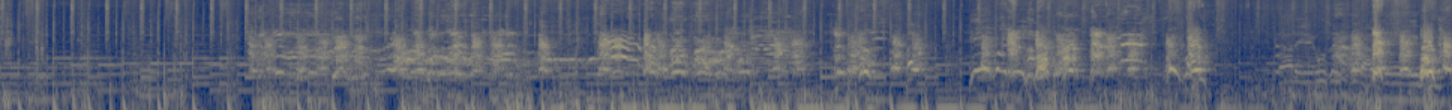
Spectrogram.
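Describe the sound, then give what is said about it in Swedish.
A chorus of husky sled dogs in a kennel yard right beside a house in Åre, Sweden, barks and yips continuously, many excited voices overlapping in a dense, energetic racket, with occasional whimpers and a person speaking amid the noise. “Innan vi går in i huset som man har byggt själv besöker vi hundgården som ligger precis intill huset.”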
